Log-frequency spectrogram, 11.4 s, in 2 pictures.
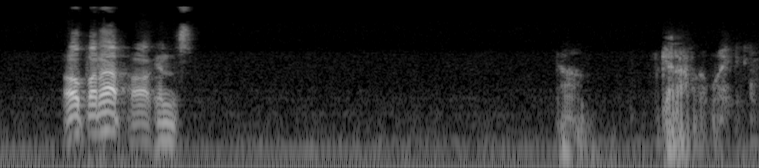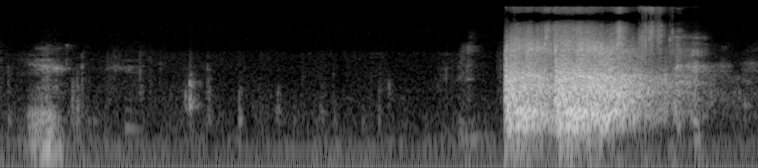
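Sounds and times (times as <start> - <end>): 
speech: 0.5 - 1.6
gunshot: 9.5 - 11.0.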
